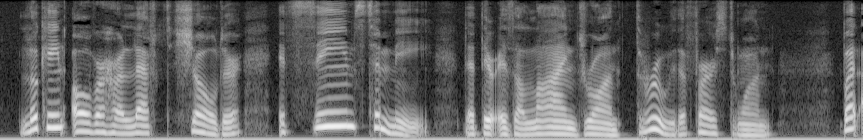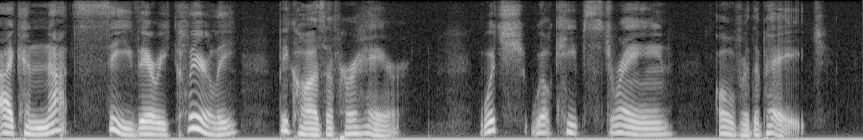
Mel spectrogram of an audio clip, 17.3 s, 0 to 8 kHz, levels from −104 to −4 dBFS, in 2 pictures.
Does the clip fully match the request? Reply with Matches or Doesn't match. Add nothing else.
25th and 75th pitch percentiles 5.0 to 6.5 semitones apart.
Matches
